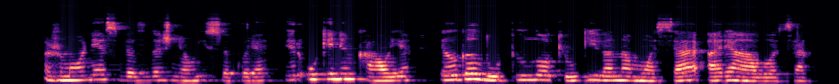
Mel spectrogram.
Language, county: Lithuanian, Marijampolė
